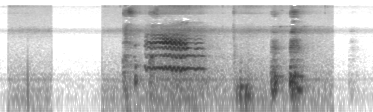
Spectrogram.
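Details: Indoor pet cat voicing displeasure whenever its owner coughs or clears her throat; a loud, drawn-out caterwauling meow with strong harmonics, then several short, lower, choppy grumbles trailing off.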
